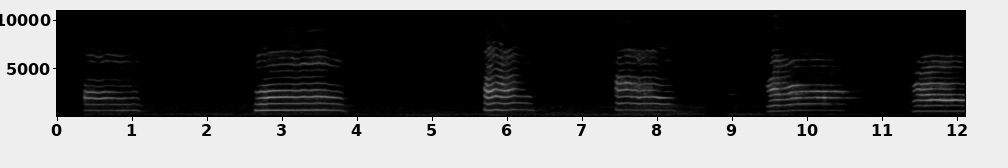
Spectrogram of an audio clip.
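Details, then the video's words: Little kitten meowing: six high, harmonic meows, each about a second long, spaced a second or two apart, some rising then falling, with quiet background between calls. "FUNNY CAT SOUND LITTLE KITTEN MEOWING"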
